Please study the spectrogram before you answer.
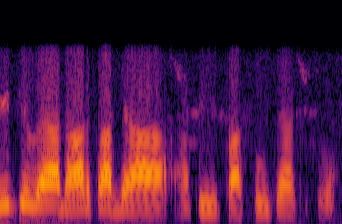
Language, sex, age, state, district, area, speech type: Maithili, male, 60+, Bihar, Araria, rural, conversation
